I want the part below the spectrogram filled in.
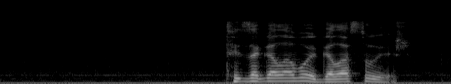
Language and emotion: Russian, neutral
